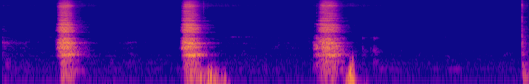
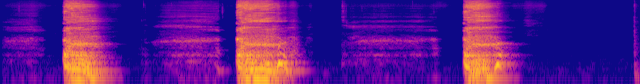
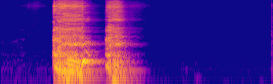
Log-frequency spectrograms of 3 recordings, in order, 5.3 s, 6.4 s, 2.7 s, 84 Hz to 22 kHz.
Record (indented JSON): {
  "exhalation_length": "5.3 s",
  "exhalation_amplitude": 16632,
  "exhalation_signal_mean_std_ratio": 0.29,
  "three_cough_length": "6.4 s",
  "three_cough_amplitude": 32768,
  "three_cough_signal_mean_std_ratio": 0.38,
  "cough_length": "2.7 s",
  "cough_amplitude": 32768,
  "cough_signal_mean_std_ratio": 0.39,
  "survey_phase": "alpha (2021-03-01 to 2021-08-12)",
  "age": "18-44",
  "gender": "Female",
  "wearing_mask": "No",
  "symptom_cough_any": true,
  "smoker_status": "Never smoked",
  "respiratory_condition_asthma": false,
  "respiratory_condition_other": false,
  "recruitment_source": "REACT",
  "submission_delay": "1 day",
  "covid_test_result": "Negative",
  "covid_test_method": "RT-qPCR"
}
